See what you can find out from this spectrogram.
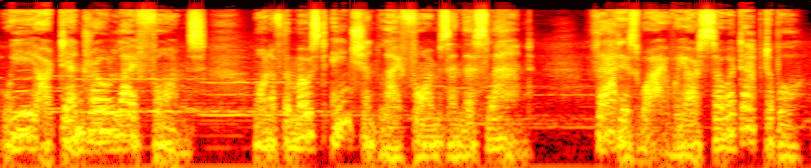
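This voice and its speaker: An actor voicing an ancient, calm and caring fungus-like nature creature that speaks in a breathy, slow whisper. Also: medium pitch, full character voice. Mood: serene. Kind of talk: video game voice acting. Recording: game audio over loud music.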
